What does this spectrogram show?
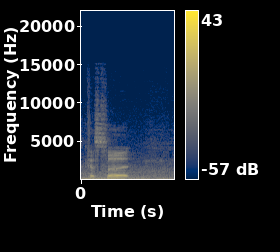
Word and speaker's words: Cassutt: see and uh for you guys building the cassette or cassette i i keep doing that you know it's um it's been been asked how you pronounce it is c-a-s-s-u-t-t it's cassette and it's a 111m and that i think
